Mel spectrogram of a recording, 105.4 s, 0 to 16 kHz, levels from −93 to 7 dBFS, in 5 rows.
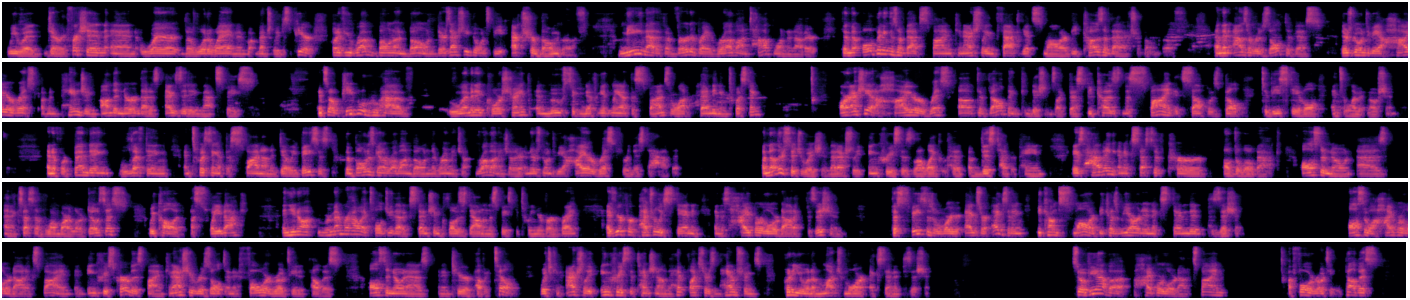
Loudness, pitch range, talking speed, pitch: -27 LUFS, 100-135 Hz, 170 wpm, 110 Hz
